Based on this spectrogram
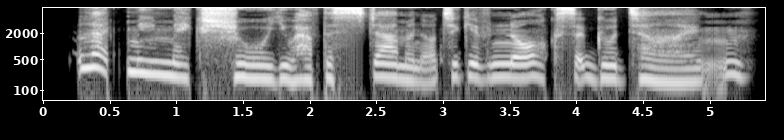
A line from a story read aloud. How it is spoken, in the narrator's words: Tawny purred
